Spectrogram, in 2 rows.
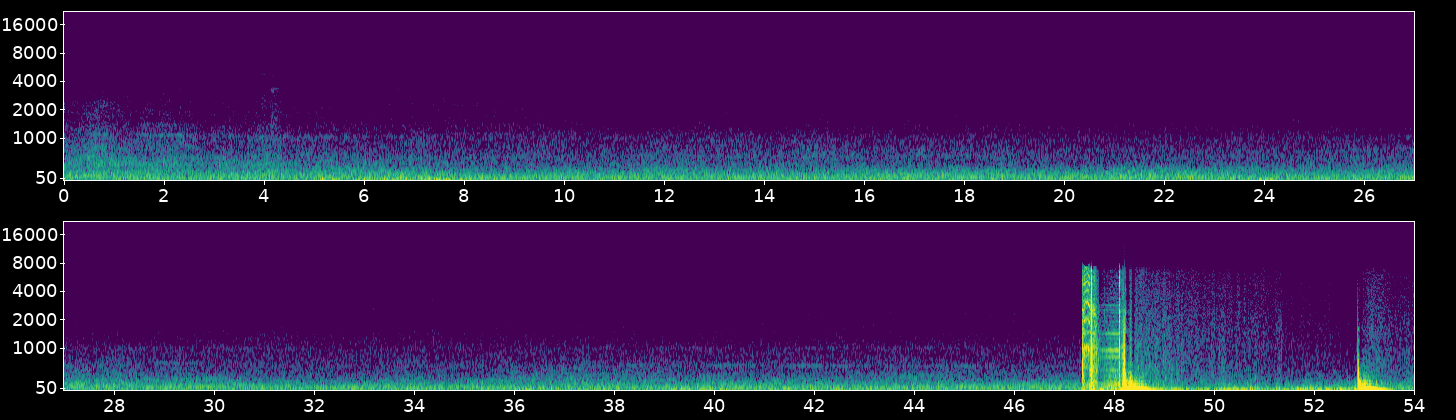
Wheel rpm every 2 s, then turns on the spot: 0, 0, 0, 0, 0, 0, 0, 0, 0, 0, 0, 0, 0, 0, 0, 0, 0, 0, 0, 0, 0, 0, 0, 40, 60, 0, 0.
none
